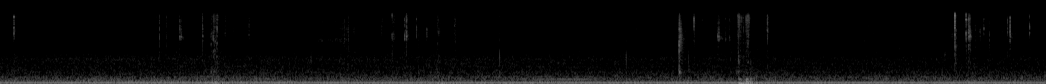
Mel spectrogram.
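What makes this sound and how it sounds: A craft knife blade shaves and scrapes curled strips off a small, solid, rectangular bar of layered orange and red soap with a gold glitter strip, held in the hand. Quiet, crisp, bright scraping and crackling bursts come in clusters over a steady low hum.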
